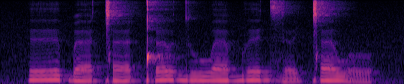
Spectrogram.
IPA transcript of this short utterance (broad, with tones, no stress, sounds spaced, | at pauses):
ɘː˦ ɓ ɜ˧ ǀ ɜ˧ ǃʼ ə˦ ʊ̯ d u˧ w ɜ˧ b ɘː˦ d z ə˨ ɪ̯ ǀ ɜ˦ w o˨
